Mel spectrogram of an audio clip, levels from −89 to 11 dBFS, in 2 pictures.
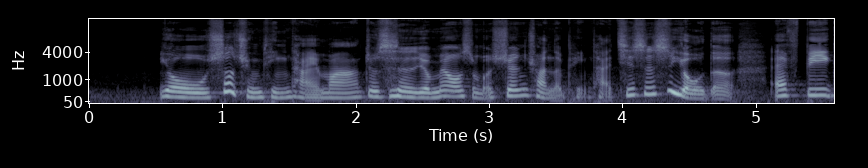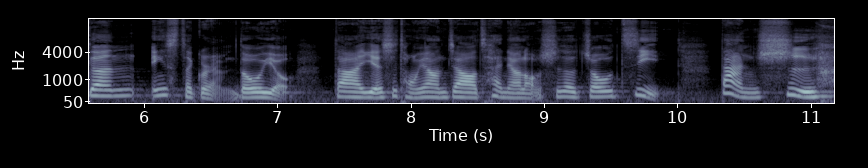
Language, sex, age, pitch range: Chinese, female, 10-29, 175-225 Hz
